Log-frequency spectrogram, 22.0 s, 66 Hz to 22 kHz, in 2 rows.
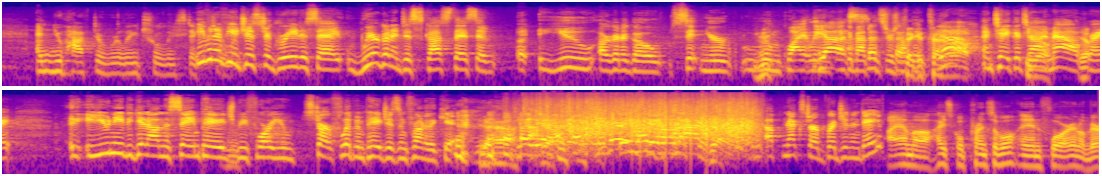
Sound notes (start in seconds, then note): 15.5 laughter; 16.0 applause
